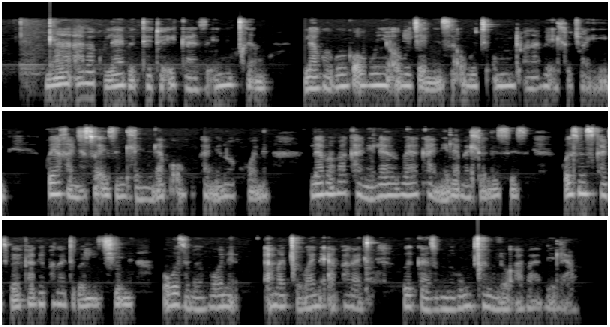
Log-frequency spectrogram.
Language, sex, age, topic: North Ndebele, female, 25-35, health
